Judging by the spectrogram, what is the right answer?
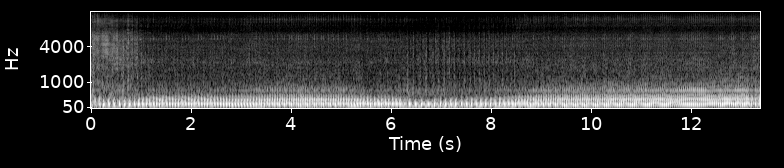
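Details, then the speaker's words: PE24 carburetor motorcycle after fitting a smaller needle jet (head nozzle) in place of the previous one: steady, even idle with regular low thump and no stumbling or surging; idle more stable and revs crisp on air-screw adjustment, unlike the previous jet. "nah suara idle lebih stabil lagi guys ya berbeda sekali dengan head nozle yang sebelumnya kita pasang di sini suara idle lebih stabil lagi"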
